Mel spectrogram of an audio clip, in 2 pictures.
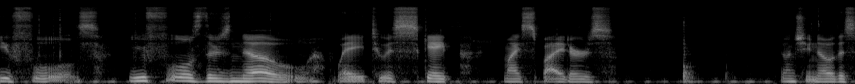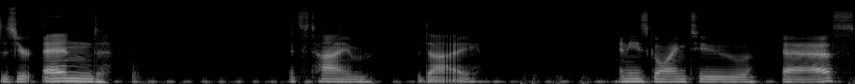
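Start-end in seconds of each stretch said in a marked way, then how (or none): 0.0-13.3 menacing, taunting villain voice. Voicing an unseen villain taunting the party from somewhere in the room: villain voice taunting the party. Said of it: "you guys hear from somewhere in the room the voice emanating".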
